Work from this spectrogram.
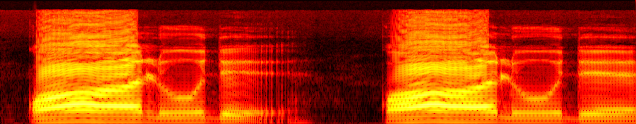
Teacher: kemudian padafal sukun di sini ada bacaan kita namakan dengan qqalah dalam pelafalannya kita harus memantulkan dalnya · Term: qalqalah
